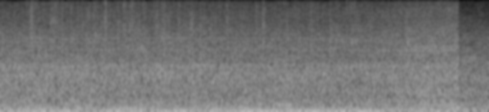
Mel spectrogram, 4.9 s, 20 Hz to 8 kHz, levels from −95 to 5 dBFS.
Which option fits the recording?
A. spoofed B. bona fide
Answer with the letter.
B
